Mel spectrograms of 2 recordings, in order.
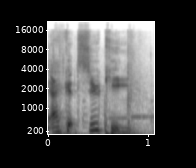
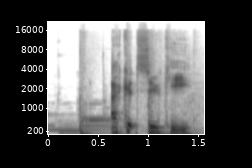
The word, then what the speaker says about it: Akatsuki: that what you're saying Akatsuki Akatsuki like a katsu curry katsu curry Akatsuki akasu akatsu akasuki no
